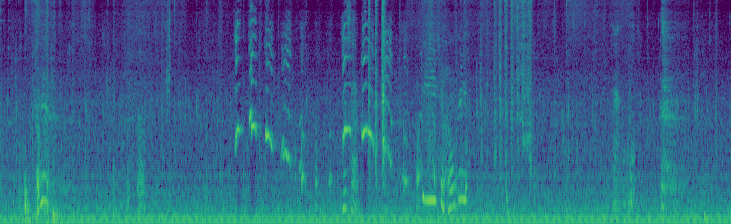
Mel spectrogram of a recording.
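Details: Red Labrador Retriever puppies at their first feeding give thin, high whimpers and squeaky whines that rise and fall in short bursts around the middle, mixed with a person's coaxing speech and a steady low hum.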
